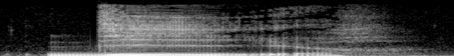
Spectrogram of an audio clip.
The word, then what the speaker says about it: dire: Dire. Same thing here, you don't insist on the final okay? Dire.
